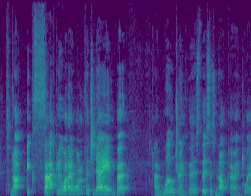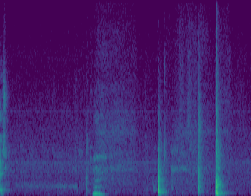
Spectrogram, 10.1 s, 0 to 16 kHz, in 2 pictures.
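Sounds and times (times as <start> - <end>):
closed-mouth hum: 4.6 - 10.0.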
